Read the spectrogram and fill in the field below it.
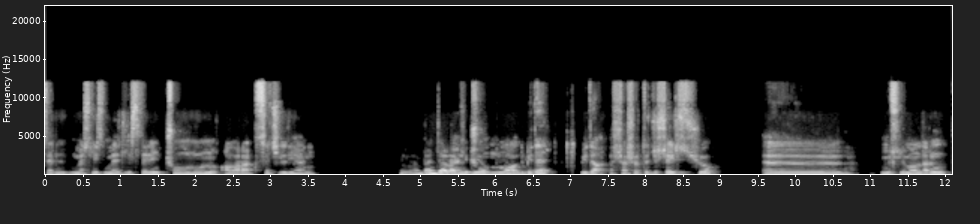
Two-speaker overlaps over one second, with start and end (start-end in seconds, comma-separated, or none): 5.4-6.8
